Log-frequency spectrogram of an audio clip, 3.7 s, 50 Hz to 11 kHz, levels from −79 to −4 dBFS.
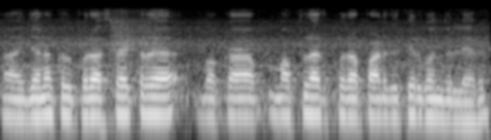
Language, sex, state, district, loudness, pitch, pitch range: Tulu, male, Karnataka, Dakshina Kannada, -18 LUFS, 125 Hz, 125-130 Hz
